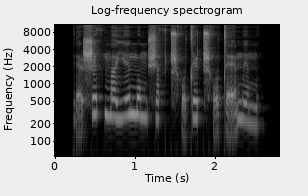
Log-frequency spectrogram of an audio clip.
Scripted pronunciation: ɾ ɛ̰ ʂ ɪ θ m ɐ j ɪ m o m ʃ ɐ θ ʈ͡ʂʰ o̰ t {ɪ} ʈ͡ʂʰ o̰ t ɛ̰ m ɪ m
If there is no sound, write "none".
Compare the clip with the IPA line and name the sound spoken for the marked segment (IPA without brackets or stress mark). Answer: ɪ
